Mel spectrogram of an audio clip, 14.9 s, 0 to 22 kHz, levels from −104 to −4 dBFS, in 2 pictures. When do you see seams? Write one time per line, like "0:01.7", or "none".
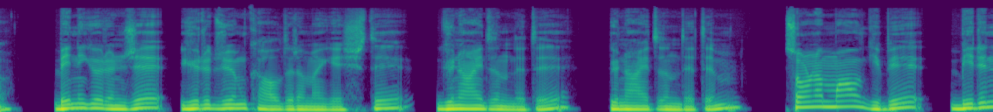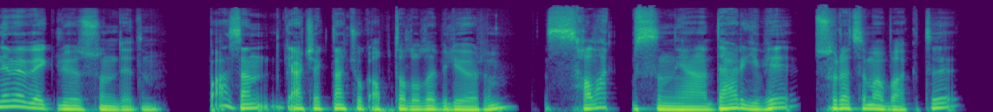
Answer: none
